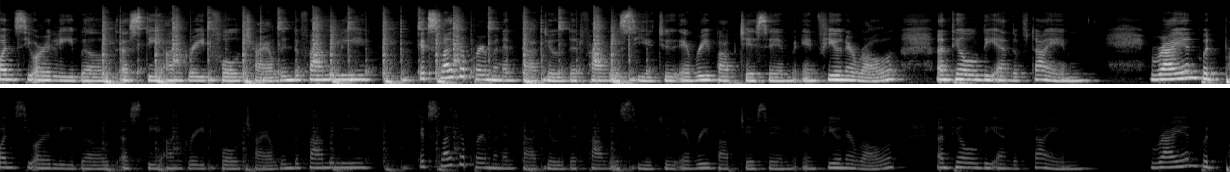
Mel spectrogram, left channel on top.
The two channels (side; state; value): right; quieter; 25.5 dB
